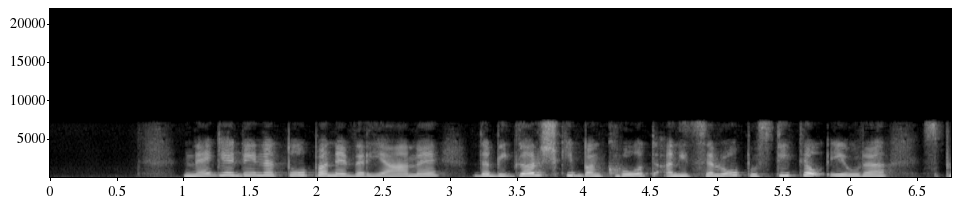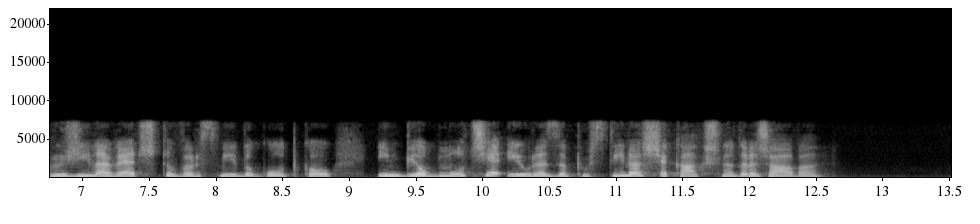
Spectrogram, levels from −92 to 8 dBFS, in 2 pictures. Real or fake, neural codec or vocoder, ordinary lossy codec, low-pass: fake; codec, 16 kHz, 1.1 kbps, Voila-Tokenizer; none; 7.2 kHz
